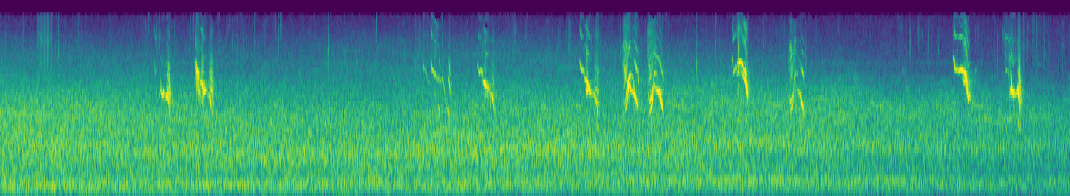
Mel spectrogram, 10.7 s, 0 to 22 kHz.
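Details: Sparrows visiting a feeder in a plum tree at a Tenmangu shrine in Japan, 14 March 2023. Short, sharp high chirps come singly or in pairs every second or two over a constant broad background hiss.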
